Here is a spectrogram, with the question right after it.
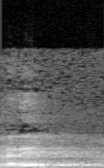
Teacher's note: आप जब उच्चारण कीजिएगा तो अपने हाथ को अपने मुंह के सामने रखिएगा, बोलिएगा नरेंद्र। जब नरेंद्र बोलिएगा तो आपके अंदर से कोई भी तेज हवा नहीं आएगी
